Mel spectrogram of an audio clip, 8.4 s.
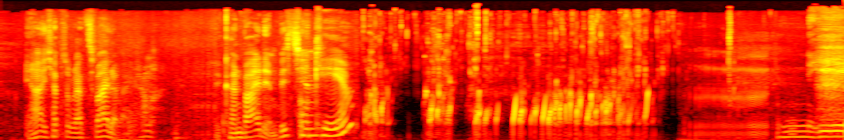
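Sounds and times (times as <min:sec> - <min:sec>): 
speech: 0:00.3 - 0:03.9
air blown through a straw into a bowl of water: 0:03.6 - 0:06.8.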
